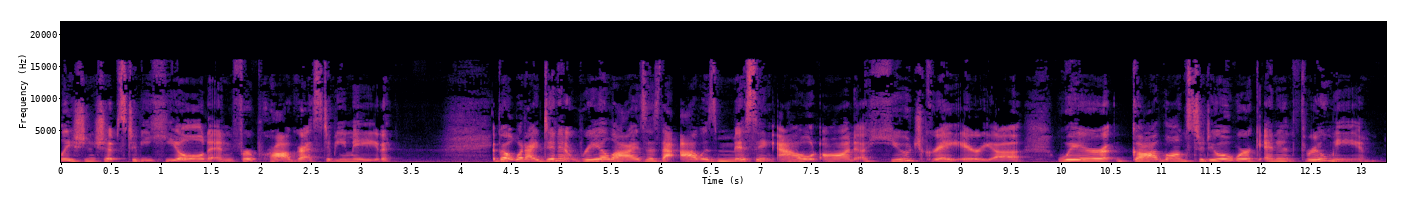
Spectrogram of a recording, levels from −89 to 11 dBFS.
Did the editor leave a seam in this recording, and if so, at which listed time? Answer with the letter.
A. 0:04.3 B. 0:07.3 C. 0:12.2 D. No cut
A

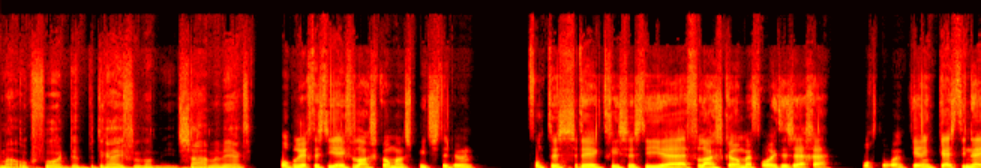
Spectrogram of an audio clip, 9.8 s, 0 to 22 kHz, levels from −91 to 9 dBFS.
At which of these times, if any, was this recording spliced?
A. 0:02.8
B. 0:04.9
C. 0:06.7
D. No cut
A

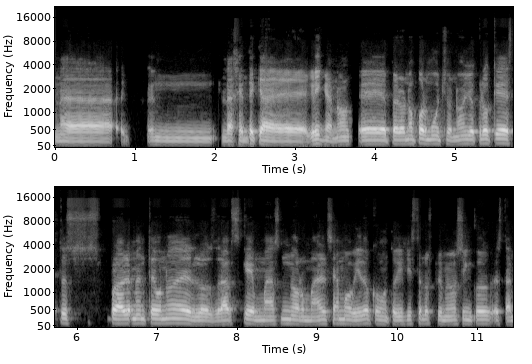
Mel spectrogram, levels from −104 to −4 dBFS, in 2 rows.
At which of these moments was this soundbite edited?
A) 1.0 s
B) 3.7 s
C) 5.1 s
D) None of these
B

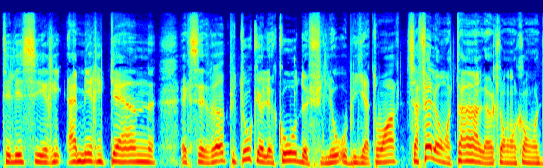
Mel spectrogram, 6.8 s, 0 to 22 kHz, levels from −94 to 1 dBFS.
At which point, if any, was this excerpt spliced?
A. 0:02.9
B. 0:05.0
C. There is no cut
B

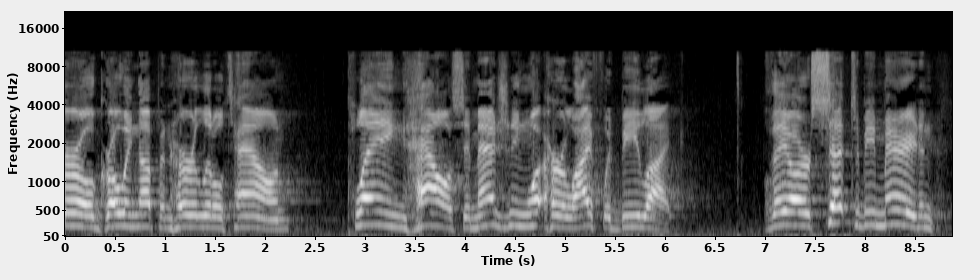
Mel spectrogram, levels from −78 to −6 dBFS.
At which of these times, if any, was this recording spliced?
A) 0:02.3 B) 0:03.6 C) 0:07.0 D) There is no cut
C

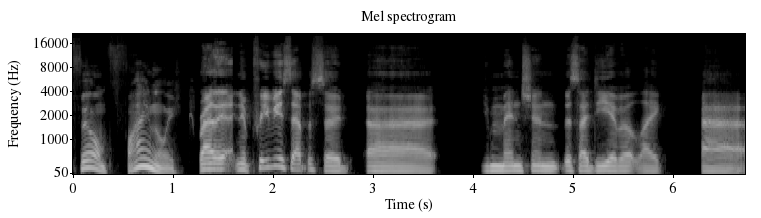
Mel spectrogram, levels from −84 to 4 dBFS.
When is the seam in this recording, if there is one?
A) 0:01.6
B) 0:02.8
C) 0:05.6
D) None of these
A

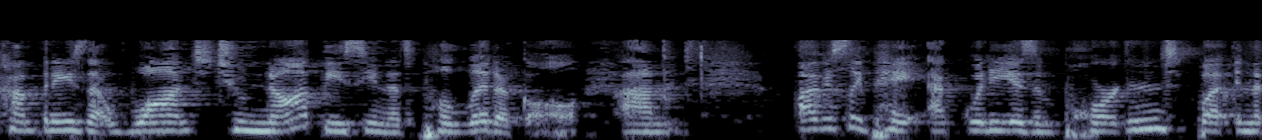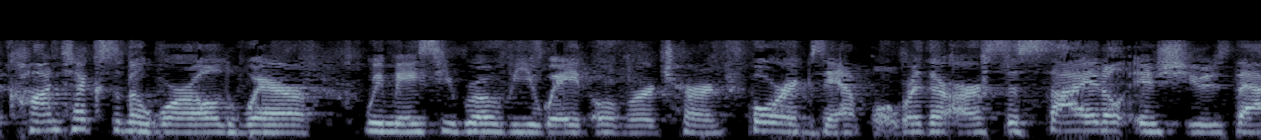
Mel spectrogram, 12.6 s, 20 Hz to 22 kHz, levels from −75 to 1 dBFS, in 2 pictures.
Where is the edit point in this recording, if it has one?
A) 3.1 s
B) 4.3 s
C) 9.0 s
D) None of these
A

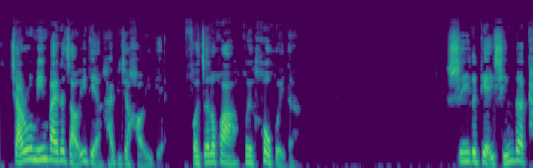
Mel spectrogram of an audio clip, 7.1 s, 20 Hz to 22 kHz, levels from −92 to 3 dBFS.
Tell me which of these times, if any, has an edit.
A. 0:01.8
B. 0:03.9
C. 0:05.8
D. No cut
C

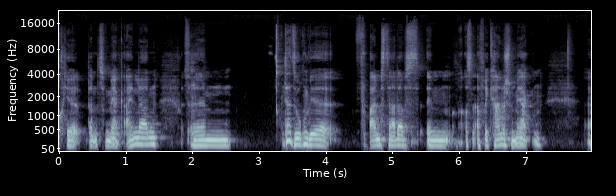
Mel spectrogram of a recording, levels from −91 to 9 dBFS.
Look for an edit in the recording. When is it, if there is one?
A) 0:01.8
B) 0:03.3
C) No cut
A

